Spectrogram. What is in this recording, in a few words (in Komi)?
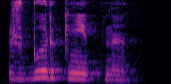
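"жбыркнитны", Komi, female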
